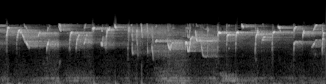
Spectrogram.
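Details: Caged young male European goldfinch, six months old, in early song: dense, bright twittering of quick high notes, chirps and short downward slides with a buzzy undertone.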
